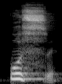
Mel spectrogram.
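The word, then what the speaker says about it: push: देखिए यहाँ पे पी यू डबल एल पुल, पी यू एस एच पुश।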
